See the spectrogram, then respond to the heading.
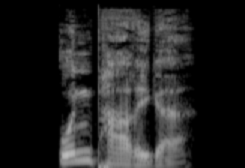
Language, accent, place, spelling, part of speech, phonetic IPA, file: German, Germany, Berlin, unpaariger, adjective, [ˈʊnˌpaːʁɪɡɐ], De-unpaariger.ogg
- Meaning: inflection of unpaarig: 1. strong/mixed nominative masculine singular 2. strong genitive/dative feminine singular 3. strong genitive plural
